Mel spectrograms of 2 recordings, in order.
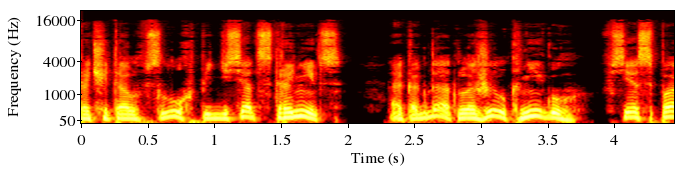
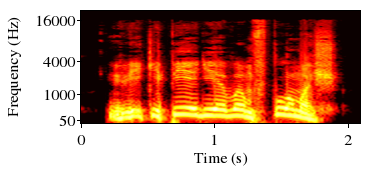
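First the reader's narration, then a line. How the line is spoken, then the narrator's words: Joking. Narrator (Russian): пошутил Дэйв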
